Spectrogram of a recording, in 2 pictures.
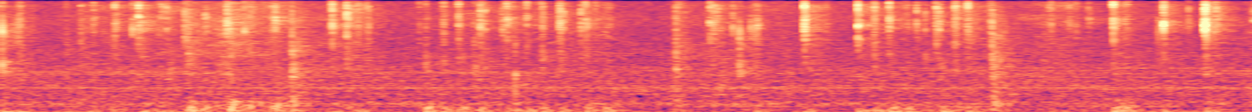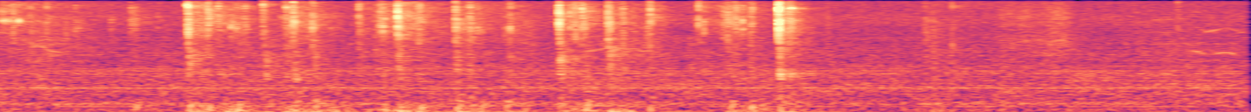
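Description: Typing on a computer keyboard: an irregular run of keystrokes, with a quicker flurry in the second half.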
